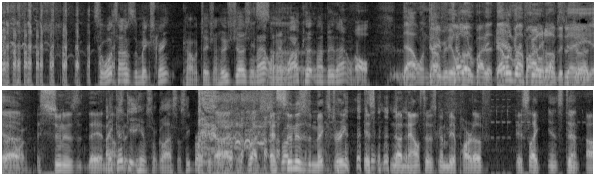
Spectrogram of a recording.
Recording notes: live from the fourth annual True Smoke BBQ Smoke-Out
